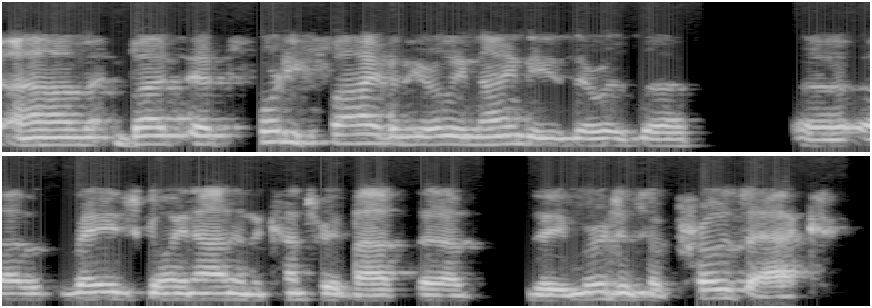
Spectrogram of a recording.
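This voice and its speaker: He has an unremarkable speaking voice with an American accent and a fairly high pitch. The man's intonation is lively and his pace moderate. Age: 60s. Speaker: psychotherapist and novelist. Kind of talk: interview.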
